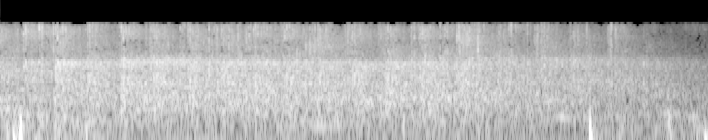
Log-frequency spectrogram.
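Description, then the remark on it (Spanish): An audience applauds steadily for about five seconds, a dense, even wash of many hands clapping at moderate volume with no one speaking. “Un aplauso, por favor.”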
